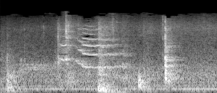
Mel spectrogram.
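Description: A glass-paned exterior door being opened: the knob and latch click several times, and the hinge gives a high squeak that slides downward for about half a second, starting about half a second in.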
